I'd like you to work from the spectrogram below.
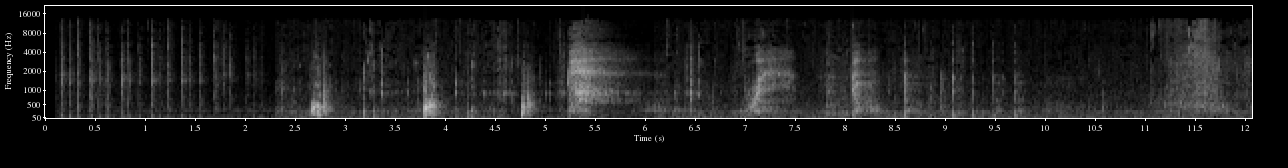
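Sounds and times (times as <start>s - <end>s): breathy sound: 5.2s - 6.4s.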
